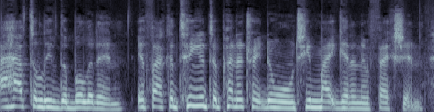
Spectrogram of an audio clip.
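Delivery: plain reading voice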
